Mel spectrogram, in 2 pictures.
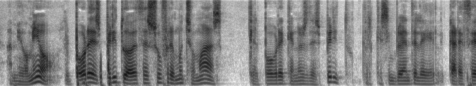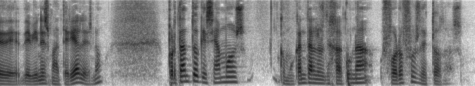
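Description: A man's voice: medium pitch, darkish tone. A Spanish-accented man, a school chaplain, giving a conversational homily and often ending phrases with a questioning tag. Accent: Peninsular Spanish. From Spain.

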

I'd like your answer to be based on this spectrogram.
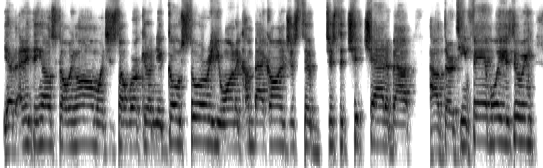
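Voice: medium pitch, flat delivery, normal speed, few pauses, bright, forceful tone. A podcast host with a Brooklyn accent, chatting casually and off the cuff, informally repeating words and phrases. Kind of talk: casual, off-the-cuff interview chat. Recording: roomy, echoing sound.

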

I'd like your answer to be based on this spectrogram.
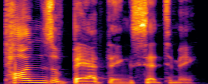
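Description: An American radio host, speaking from the studio, gives a heated political monologue full of exasperated emphasis and repeated phrases. His medium-pitched voice is creaky yet clear and resonant, darkish in tone, swinging widely in pitch at a measured pace.

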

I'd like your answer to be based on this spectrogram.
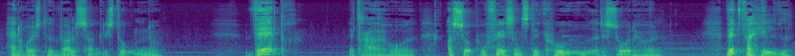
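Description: A man narrating a first-person horror story in a steady, measured way, with faint music behind. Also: rumbling low, breathy edge.

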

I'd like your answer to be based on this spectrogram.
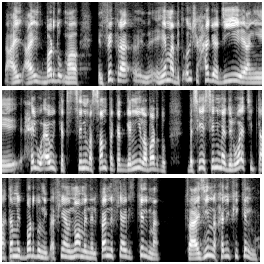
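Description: A man's voice: high-pitched, racing. A man with an Egyptian accent coaching actors through a church drama scene, explaining it animatedly. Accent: Egyptian Arabic. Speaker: drama director.

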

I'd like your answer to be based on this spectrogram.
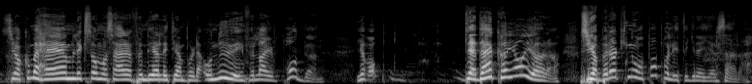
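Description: A man co-hosting a casual podcast, telling funny stories in an animated way and acting out what people said. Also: extremely high pitch. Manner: animated storyteller, acts out quotes. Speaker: podcast co-host. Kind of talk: casual comedic podcast chat.

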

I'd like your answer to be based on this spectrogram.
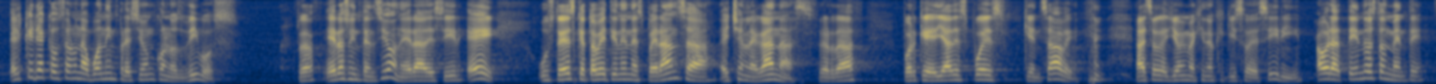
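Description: A man preaches, chatty and casual. He keeps checking in with the listener, and his voice sits high for a man. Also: lively intonation, moderate pace, fairly bright tone. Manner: chatty, keeps asking ¿verdad?. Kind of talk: sermon with humorous anecdotes.

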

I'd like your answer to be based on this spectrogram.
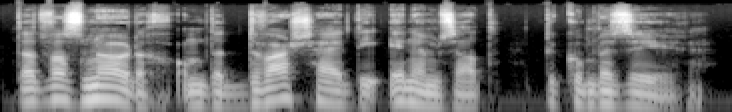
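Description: A man's voice: low voice, normal speed, a little mellow, no room sound, studio quality. A man reading the part of a stern, self-assured elderly great-uncle who speaks bluntly and matter-of-factly.

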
